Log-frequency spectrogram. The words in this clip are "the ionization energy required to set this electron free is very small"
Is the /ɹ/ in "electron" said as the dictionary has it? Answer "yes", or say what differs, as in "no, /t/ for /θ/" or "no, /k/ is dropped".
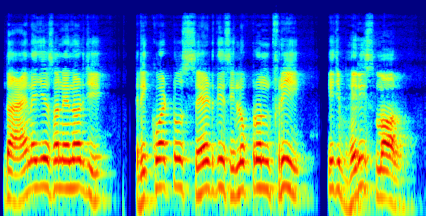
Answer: yes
